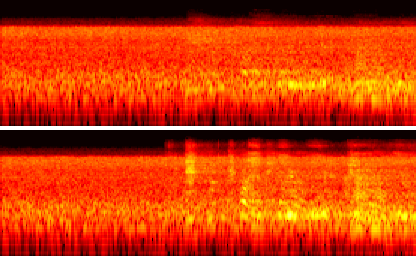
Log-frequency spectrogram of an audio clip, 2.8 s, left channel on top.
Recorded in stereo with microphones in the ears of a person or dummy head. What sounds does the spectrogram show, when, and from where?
1.1 s throat clearing: 80° right, 0.7 m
